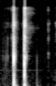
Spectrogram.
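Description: A dry sphagnum moss pole is squeezed in a crunch test to check whether it needs watering, giving two short, sharp, bright crunches and the start of a third at the end. The crunchy sound means the moss is dry; the top of the pole dries out first and sounds crunchier.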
